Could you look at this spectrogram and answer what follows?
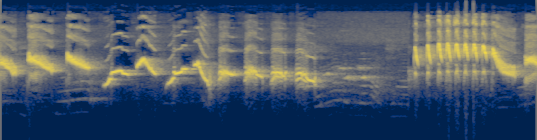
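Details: A white-rumped shama sings with fill-in phrases: loud sweeping whistles and looping slurred notes, then a soft quiet stretch, then a rapid, high ringing trill of repeated notes.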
